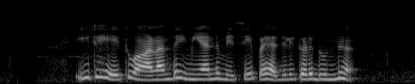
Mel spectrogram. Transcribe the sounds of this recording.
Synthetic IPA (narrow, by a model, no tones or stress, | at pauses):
iːʈəɦeːt̪uaːnand̪əɦimijanːəmeseːpæɦæd̪ilikəɽəd̪unːə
